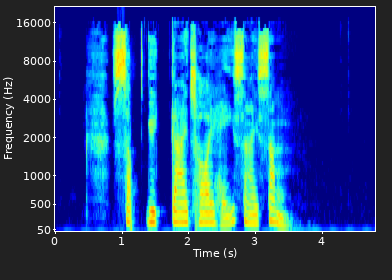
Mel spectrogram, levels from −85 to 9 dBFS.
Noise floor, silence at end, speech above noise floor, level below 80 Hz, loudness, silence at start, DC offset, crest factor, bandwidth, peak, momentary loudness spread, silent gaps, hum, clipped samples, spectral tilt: -64 dBFS; 1.3 s; 46 dB; -54 dBFS; -15 LUFS; 0.55 s; under 0.1%; 20 dB; 17 kHz; 0 dBFS; 18 LU; none; none; under 0.1%; -2.5 dB/octave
